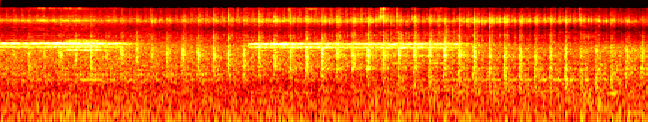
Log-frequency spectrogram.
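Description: Car engine idling, with a high whine that comes and goes and a fast, even ticking.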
